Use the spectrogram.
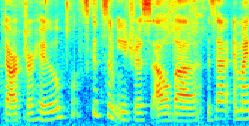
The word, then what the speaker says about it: Idris Elba: Let's get some Idris Elba.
